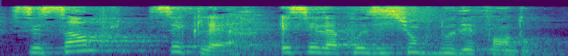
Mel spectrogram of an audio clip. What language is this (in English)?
French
